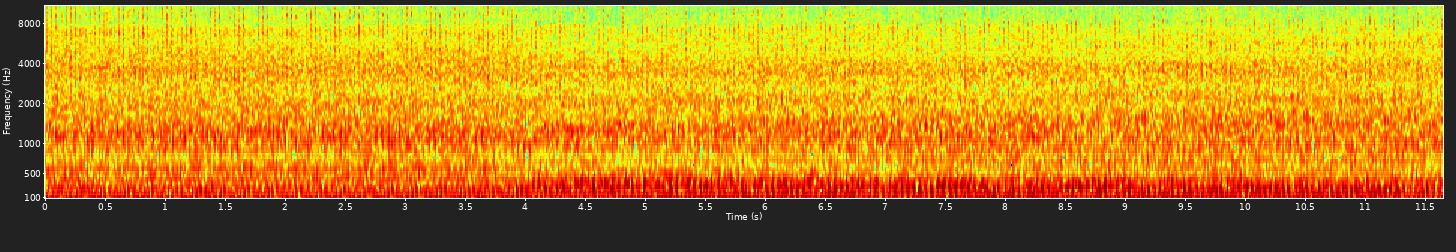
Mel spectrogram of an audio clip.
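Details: Yard Machines 21" push mower, Briggs & Stratton 500E 140cc, sat all winter and wouldn't crank; after spring tune-up a strong, steady drone at constant speed, no surging, misses or knocks; normal running.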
